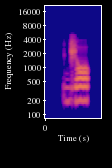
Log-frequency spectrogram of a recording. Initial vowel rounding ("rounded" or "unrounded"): rounded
